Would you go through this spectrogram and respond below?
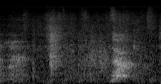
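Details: Rhodesian Ridgeback puppy Kibo Richie from the Makao Line kennel, a litter born 9 September 2016, gives two short sharp yips about half a second apart over a faint background hiss.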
